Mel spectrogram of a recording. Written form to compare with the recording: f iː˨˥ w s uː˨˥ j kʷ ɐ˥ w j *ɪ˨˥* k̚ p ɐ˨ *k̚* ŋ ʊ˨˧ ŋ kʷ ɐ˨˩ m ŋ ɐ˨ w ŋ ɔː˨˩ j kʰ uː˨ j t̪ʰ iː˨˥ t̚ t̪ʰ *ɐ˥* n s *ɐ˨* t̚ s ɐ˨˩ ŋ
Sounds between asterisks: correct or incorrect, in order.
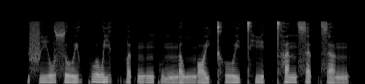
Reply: correct, incorrect: t̚, correct, correct

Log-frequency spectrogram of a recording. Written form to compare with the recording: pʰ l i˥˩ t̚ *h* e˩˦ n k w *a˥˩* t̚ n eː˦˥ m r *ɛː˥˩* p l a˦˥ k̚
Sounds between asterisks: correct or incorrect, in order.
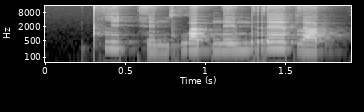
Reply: correct, correct, correct

